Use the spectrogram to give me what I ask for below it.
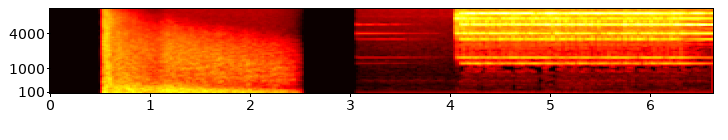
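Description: A telephone rings with a steady, bright electronic tone rich in high overtones, sounding alone and continuing to the end. Before it comes a loud noisy burst of about two seconds, followed by a short silence.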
